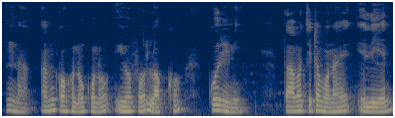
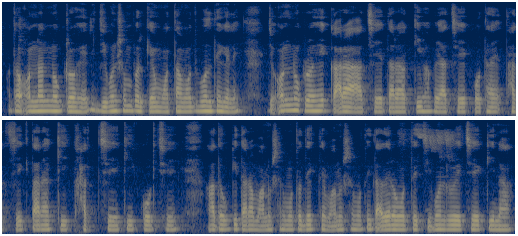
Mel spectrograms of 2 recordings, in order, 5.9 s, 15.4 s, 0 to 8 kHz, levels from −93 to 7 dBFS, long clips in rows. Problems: background sounds at intervals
